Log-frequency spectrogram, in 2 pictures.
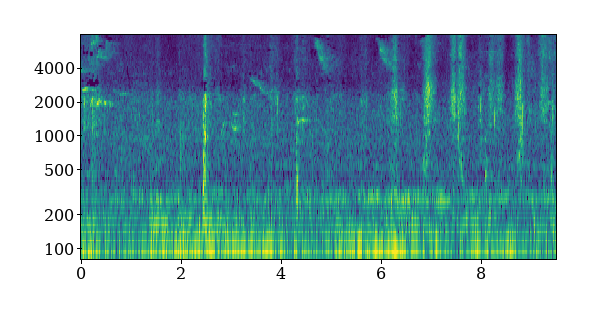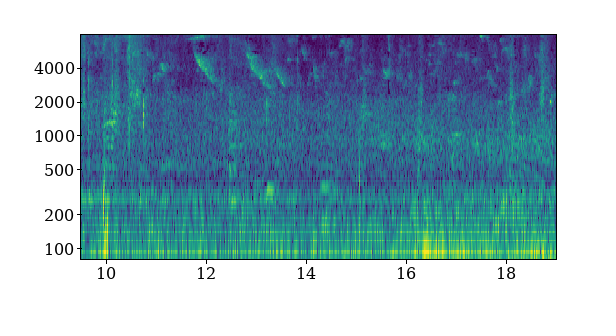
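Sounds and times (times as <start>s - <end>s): birds whistling and chirping: 0.0s - 1.6s
steady low rumble: 0.0s - 19.0s.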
